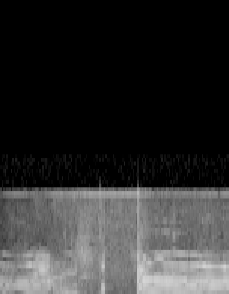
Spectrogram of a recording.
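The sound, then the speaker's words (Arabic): A dog howling in imitation of a wolf gives two long, tonal howls separated by a short pause. The first howl droops gently in pitch before breaking off, and a brief yelp fills the gap before the second howl resumes strongly. “وبعدين شويه يقلد الذئب وهو كلب.”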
